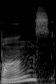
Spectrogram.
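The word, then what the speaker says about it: PC bang: No, it's not like ONG. – Well, I know, but it's pronounced PC bongs. Same. – It's year. It's a year.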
